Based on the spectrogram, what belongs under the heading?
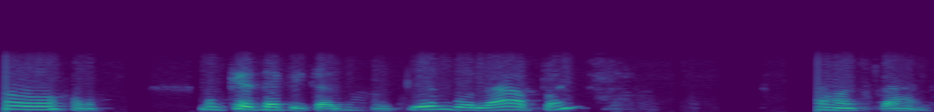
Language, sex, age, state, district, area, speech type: Marathi, female, 45-60, Maharashtra, Kolhapur, urban, conversation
